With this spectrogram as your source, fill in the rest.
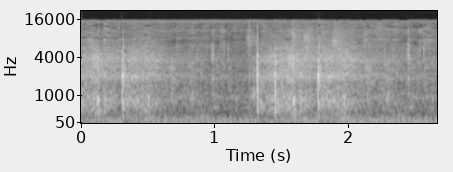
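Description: Gunfire during street fighting in a Philippine city, scattered sharp cracks and pops ringing out over a constant rumbling background, some shots sounding distant and others closer, with no speech.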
